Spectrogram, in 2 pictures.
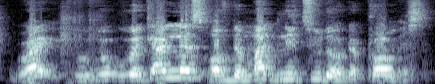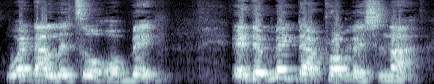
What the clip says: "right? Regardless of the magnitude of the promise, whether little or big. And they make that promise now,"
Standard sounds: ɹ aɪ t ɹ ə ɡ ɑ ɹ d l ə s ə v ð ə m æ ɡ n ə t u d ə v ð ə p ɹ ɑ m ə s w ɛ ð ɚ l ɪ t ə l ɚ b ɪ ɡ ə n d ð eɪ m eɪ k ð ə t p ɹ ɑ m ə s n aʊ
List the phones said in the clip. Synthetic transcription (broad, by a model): ɹ aɪ t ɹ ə ɡ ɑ d l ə s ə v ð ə m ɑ ɡ n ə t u d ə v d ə p ɹ ɑ m ə s w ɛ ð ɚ l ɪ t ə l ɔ b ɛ ə n d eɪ m eɪ k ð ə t p ɹ ɑ m ə s n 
